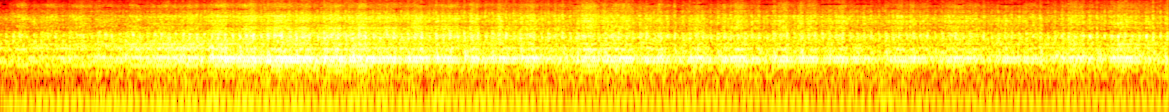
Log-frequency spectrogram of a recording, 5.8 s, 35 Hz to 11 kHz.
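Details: Saab 9-3 engine at idle: steady mid-pitched whine over an even idle, holding constant; strange noise, cause unknown.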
